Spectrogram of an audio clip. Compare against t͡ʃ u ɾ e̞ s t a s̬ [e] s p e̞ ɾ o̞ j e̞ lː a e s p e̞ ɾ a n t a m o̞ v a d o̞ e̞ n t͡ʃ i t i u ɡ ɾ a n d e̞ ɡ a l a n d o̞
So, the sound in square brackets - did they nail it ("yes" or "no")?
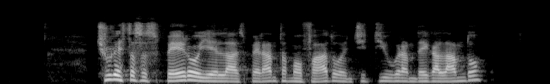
yes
